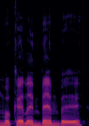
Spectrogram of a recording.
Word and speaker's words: Mokele Mbembe: no, I will say that I'm going to be using Mokele Mbembe, but I will say I looked this up, and apparently it's Mokol or Maukol Bembe.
